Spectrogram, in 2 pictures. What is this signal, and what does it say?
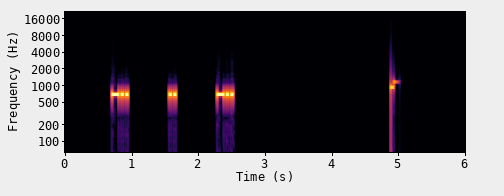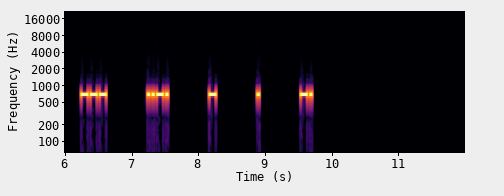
Morse code, heard as a keyed tone, about 36 wpm, spaced as for 12 wpm, 690 Hz. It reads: DID OFTEN
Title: 6x Character Spacing - Top 300 Words - 35wpm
